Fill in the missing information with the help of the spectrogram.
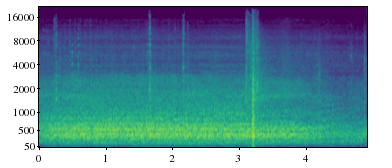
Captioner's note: louder blast from the furnace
